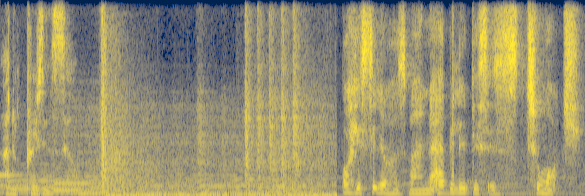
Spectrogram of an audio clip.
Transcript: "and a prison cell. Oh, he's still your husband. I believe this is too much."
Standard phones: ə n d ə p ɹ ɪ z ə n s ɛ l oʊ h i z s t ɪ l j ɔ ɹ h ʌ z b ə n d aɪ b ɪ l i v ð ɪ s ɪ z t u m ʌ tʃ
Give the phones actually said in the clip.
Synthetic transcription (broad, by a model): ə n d ə p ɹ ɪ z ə n s ɛ l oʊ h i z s t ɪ l j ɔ h ʌ z b ə n d aɪ b ɪ l i v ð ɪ s ɪ z t u m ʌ tʃ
